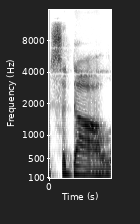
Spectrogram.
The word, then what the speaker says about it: Tsedal: if you can spell my first name sadal which has silent T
